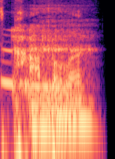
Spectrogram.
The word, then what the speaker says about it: Coppola: It's Coppola.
